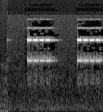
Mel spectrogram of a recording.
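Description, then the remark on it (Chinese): An electronic alarm clock beeps in two bursts, each a rapid pulsing run of high, bright tones with a short silent gap between them; no one speaks. “闹铃响起，李潇这才迷迷糊糊的睁开眼”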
